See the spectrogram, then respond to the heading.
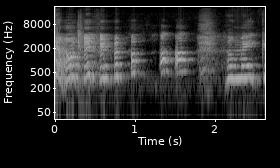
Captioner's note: laughter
